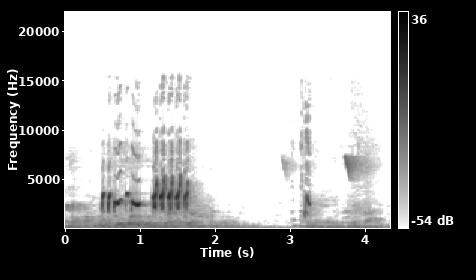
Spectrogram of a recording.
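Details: Sooty-headed bulbul (golden kutilang) in energetic song: a rapid run of clear, bubbly chirped notes in two short bursts, then a pause and a single high chirp with a faint thin whistle, low hum underneath.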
